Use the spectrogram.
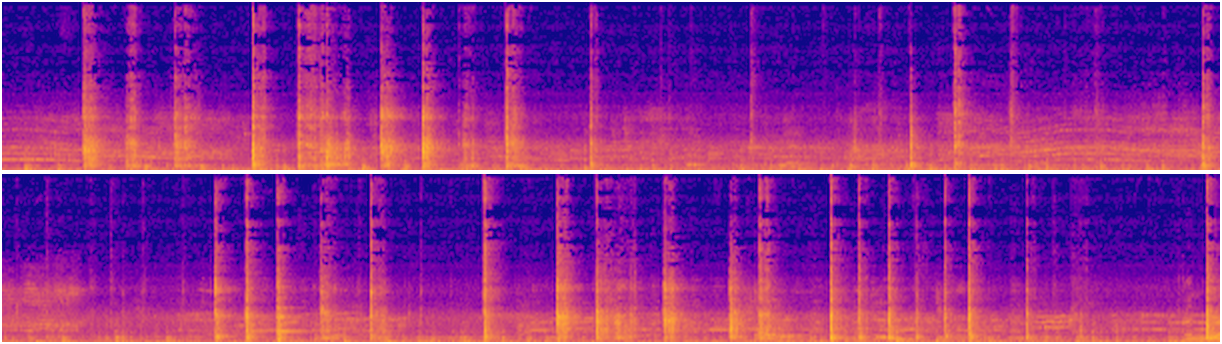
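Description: A utensil mashes sardines in a bowl for a sardine omelette, giving a long run of irregular clinks and taps against the bowl, moderately close, with a faint background hum and no speech over it.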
